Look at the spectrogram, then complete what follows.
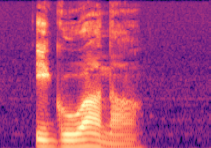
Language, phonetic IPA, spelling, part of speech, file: Polish, [ˌiɡuˈʷãna], iguana, noun, Pl-iguana.ogg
